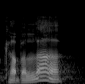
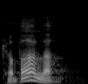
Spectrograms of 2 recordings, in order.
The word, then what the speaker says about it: Kabbalah: Not least because Shabtai's messianic claim was based on the Jewish mystical tradition known as Kabbalah, or as it's pronounced here in the States, Kabbalah.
